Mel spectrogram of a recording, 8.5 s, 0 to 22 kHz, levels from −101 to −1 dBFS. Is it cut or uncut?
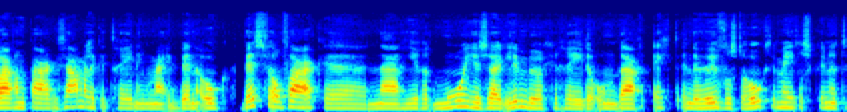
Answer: cut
